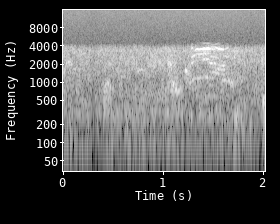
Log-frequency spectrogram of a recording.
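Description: Near silence, with a faint, short meow from a white domestic cat about one and a half seconds in.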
